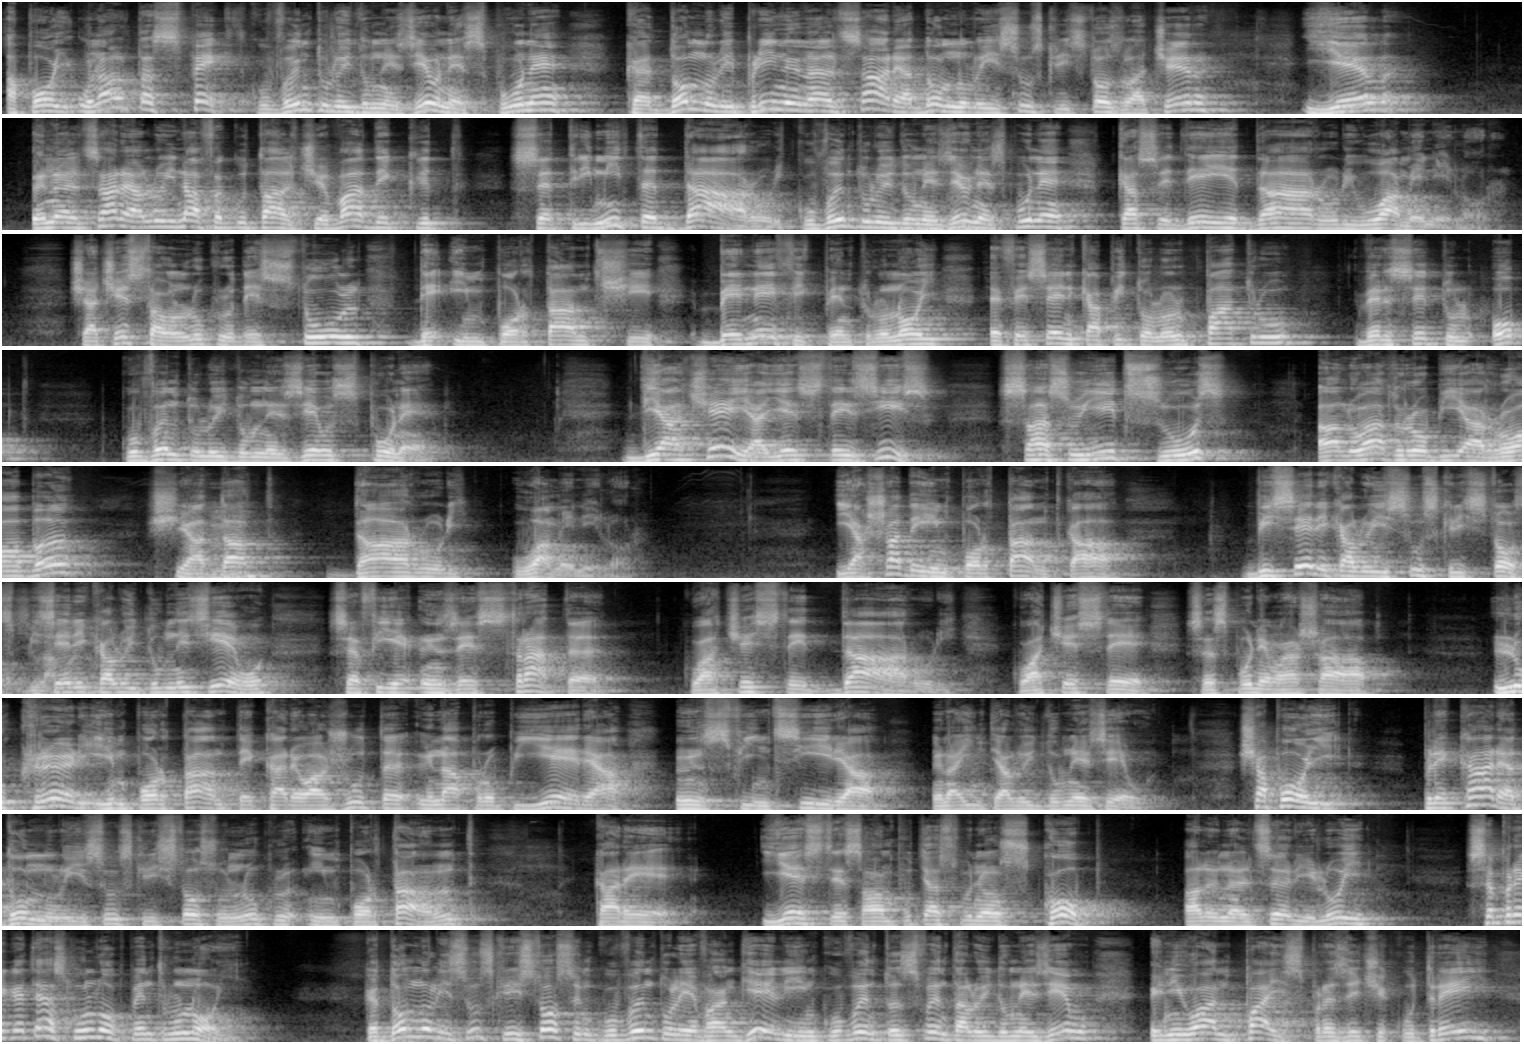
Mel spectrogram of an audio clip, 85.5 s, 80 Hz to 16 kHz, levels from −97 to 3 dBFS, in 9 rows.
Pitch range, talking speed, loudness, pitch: 125-170 Hz, 105 wpm, -14 LUFS, 145 Hz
